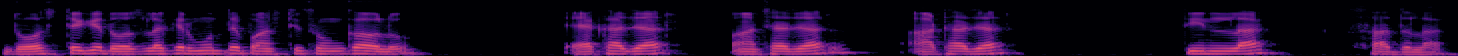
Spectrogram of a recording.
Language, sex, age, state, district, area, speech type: Bengali, male, 30-45, West Bengal, Bankura, urban, spontaneous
